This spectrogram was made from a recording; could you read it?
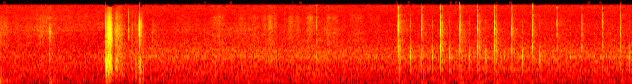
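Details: Brand-new Xbox One Elite controller, sticky right trigger out of the box: light plastic clicks, a pair then a quick run of about a dozen taps as the trigger catches on an overhanging rubber stopper.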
